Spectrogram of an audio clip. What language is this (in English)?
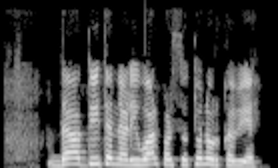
Pashto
